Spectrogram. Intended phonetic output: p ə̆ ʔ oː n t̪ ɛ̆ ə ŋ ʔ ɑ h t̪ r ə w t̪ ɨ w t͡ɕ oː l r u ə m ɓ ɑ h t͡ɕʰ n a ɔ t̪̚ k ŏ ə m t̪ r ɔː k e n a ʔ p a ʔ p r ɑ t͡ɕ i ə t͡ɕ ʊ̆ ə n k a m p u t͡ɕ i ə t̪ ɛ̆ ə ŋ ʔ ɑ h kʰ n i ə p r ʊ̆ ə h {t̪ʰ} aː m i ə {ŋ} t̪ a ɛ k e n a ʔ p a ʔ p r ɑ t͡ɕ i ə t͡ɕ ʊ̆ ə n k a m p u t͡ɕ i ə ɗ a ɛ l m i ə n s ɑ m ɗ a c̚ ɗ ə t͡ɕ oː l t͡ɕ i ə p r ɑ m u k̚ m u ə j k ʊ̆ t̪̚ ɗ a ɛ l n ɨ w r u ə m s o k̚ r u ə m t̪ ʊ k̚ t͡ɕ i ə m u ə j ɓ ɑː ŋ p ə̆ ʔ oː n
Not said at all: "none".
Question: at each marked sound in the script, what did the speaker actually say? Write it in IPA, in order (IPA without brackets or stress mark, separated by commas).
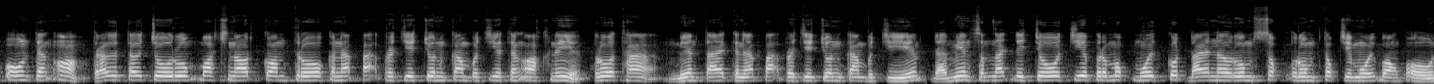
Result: t̪ʰ, n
